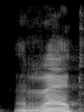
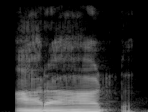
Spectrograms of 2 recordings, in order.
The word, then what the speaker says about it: rat: सही उच्चारण रैट होगा। लेकिन इस रूप में देखेंगे आर, हम पढ़ते हैं आर, तो अराट, इसको पढ़ना चाहिए आराट, जो कि गलत है। सही है रैट।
